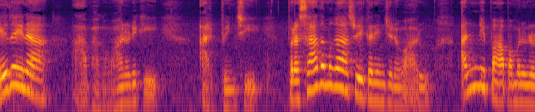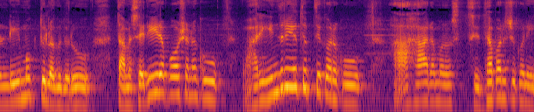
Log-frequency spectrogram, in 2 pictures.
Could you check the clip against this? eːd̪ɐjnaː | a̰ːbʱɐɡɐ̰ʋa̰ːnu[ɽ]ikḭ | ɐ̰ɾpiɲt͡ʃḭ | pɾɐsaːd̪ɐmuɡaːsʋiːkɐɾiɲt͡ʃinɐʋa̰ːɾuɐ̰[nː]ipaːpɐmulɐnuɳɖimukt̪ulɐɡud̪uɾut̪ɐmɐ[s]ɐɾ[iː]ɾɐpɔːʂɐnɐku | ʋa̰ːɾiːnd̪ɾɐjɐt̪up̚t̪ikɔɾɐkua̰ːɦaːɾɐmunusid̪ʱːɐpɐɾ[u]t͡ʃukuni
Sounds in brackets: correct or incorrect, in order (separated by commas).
correct, correct, incorrect, correct, correct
